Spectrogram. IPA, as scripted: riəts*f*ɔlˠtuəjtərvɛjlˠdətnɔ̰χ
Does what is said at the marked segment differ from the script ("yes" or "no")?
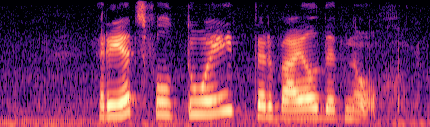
no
